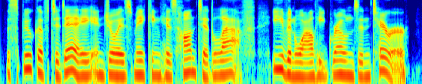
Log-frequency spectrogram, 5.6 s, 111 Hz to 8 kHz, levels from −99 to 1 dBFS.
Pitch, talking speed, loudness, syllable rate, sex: 185 Hz, 170 wpm, -18 LUFS, 4.3 syllables/s, female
